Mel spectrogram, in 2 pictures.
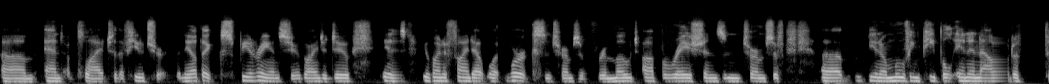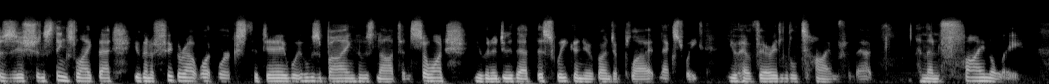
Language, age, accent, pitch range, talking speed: English, 60-79, American, 145-165 Hz, 240 wpm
